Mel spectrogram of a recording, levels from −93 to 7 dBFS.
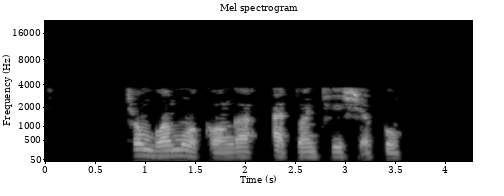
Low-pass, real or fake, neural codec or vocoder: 3.6 kHz; real; none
